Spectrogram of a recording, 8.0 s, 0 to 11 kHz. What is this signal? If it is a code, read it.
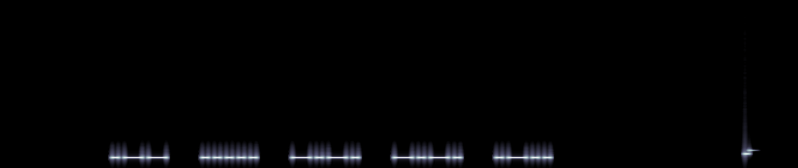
Morse code, heard as a keyed tone, about 20 wpm, spaced as for 15 wpm, 700 Hz. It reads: W5CCL
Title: 128 Lesson 21g - Number 6 - Call Signs 20wpm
